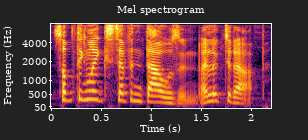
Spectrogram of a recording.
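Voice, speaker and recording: A woman's voice: a little high, lively intonation, a little fast, gravelly. A woman voicing a brash, grandiose young revolutionary leader in a visual novel, foul-mouthed, boastful and emphatic. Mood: angry, boastful. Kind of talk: visual novel character voice reading. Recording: music playing behind the voice.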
